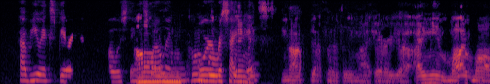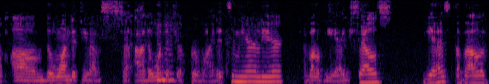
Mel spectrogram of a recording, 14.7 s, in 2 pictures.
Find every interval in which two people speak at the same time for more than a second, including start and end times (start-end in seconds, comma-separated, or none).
2.0-3.9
